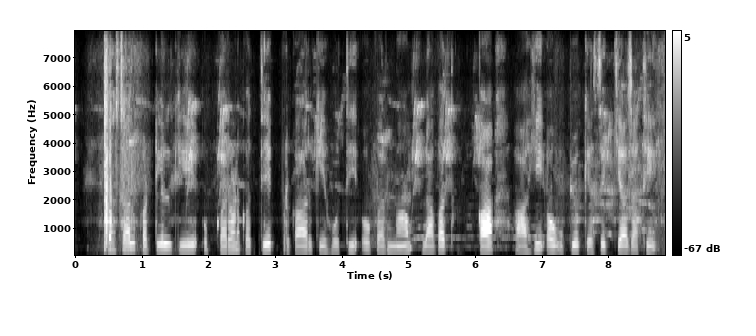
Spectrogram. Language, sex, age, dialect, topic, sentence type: Chhattisgarhi, female, 25-30, Eastern, agriculture, question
